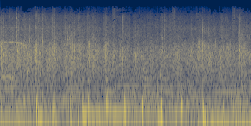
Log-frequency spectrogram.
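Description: A crowd claps steadily in a dense, continuous round of applause, loud and sustained throughout, with a few faint voices mixed into the clatter of hands.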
